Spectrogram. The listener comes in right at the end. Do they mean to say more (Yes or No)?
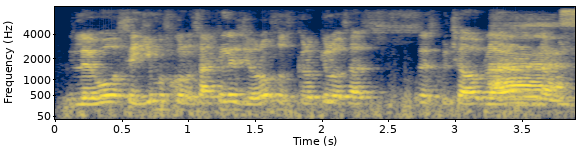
Yes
